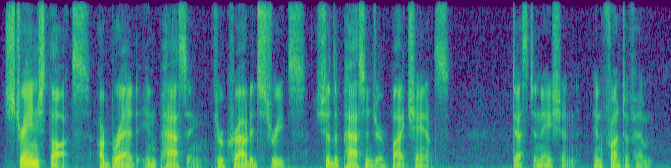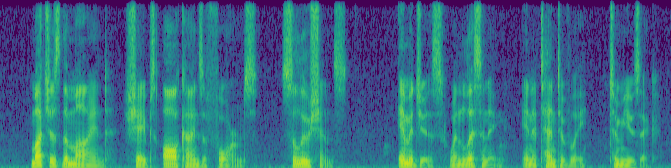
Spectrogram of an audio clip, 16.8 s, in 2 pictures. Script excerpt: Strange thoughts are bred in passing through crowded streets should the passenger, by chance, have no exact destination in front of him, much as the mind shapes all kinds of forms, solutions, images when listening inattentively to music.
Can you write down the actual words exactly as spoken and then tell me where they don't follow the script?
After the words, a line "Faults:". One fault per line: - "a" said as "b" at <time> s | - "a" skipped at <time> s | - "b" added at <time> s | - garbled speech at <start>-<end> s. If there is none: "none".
Strange thoughts are bred in passing through crowded streets should the passenger, by chance, destination in front of him, much as the mind shapes all kinds of forms, solutions, images when listening inattentively to music.
Faults:
- "have no exact" skipped at 5.6 s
